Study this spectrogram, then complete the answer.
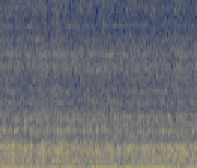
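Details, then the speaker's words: Overheating vehicle whose cooling system held only water, running while warming up: smooth, even idle with steady low rumble and fan rush, no knocks. Fan blows well and is not the problem; radiator clog and bad cap were found. "Okay, it's running. The fan looks pretty good. It's blowing good. Okay, so the fan is working perfect."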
